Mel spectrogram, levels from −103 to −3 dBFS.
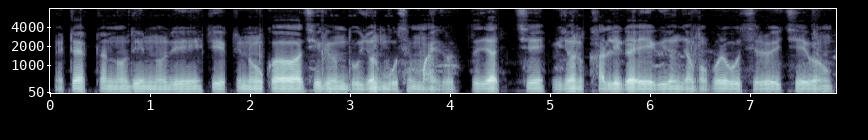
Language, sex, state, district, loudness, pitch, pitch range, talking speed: Bengali, male, West Bengal, Dakshin Dinajpur, -24 LUFS, 85 Hz, 80-90 Hz, 160 wpm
